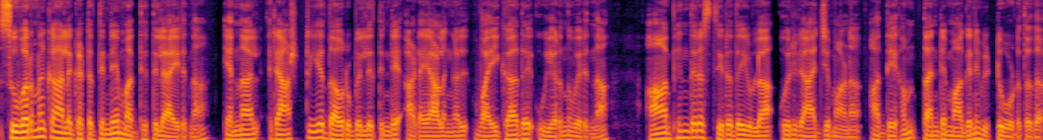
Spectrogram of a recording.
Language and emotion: Malayalam, neutral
